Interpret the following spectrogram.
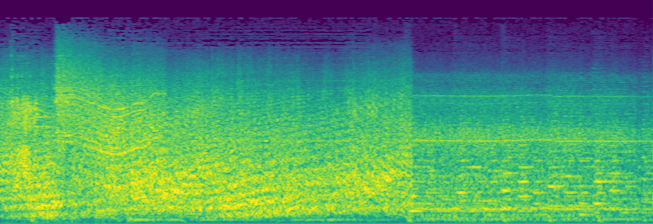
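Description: Cartoon sound effect of a flying vehicle's jet engine rushing in with a wavering whoosh, over dramatic background music. The engine effect cuts off about five seconds in, and the music carries on.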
